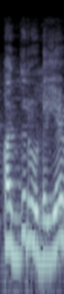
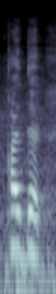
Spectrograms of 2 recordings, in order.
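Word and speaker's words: قدر: சுக்குன் கரியா சேர்த்து சொல்லணும் கதர் லெட்டர் காப் வந்து வலி எழுத்து அதற்கான உச்சரிப்பு கொடுத்து ஓதணும் தால் சுக்குூன் பேச்சு வந்திருக்கு கல்கத்து சுகரா சிறிதாக அசைச்சு ஓதணும் வசனத்துடைய முடிவுல ரா கெஸ்ரா பிச்சு வந்துருக்கு.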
